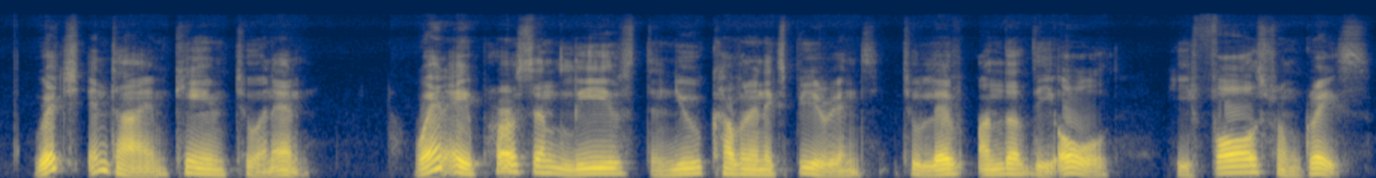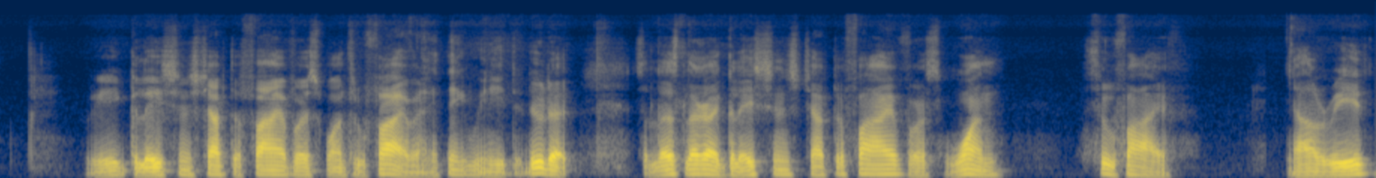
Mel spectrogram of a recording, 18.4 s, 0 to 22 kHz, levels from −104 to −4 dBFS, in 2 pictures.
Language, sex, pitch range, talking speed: English, male, 90-130 Hz, 175 wpm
